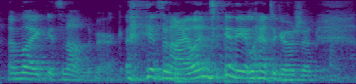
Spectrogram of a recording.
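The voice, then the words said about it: American accent. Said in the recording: “I have this American accent”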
